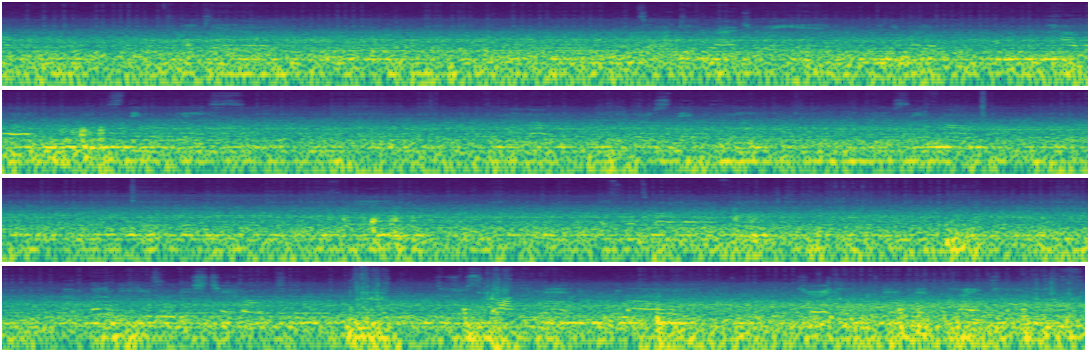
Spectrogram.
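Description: Steady road and engine noise inside a moving car's cabin, a continuous low rumble.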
